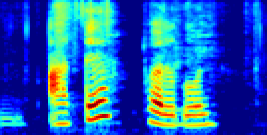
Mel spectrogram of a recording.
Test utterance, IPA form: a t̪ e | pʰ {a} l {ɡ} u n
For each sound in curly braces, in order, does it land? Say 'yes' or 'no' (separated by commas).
no, yes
